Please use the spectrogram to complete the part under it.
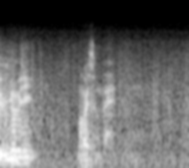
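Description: A middle-aged man speaks up close.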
